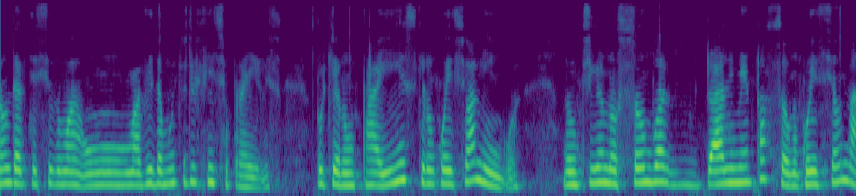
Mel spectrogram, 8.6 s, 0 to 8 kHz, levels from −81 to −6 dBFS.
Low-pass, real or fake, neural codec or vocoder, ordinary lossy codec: 7.2 kHz; fake; codec, 16 kHz, 2 kbps, FreqCodec, larger model; none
